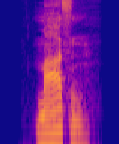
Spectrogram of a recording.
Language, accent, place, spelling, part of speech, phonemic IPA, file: German, Germany, Berlin, maßen, conjunction / verb, /ˈmaːsn̩/, De-maßen.ogg
- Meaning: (conjunction) since; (verb) first/third-person plural preterite of messen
